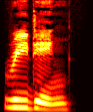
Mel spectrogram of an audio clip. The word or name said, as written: reeding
